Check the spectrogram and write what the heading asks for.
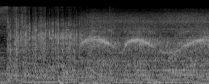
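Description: Small electric chopper (a hand-blender chopper bowl) running, its blades whirring through meat to make a coarse farce. The motor noise starts suddenly, and its whine rises and falls a few times as it works.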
